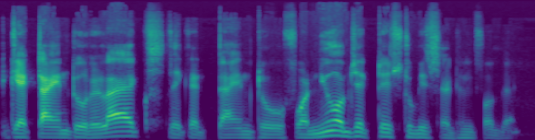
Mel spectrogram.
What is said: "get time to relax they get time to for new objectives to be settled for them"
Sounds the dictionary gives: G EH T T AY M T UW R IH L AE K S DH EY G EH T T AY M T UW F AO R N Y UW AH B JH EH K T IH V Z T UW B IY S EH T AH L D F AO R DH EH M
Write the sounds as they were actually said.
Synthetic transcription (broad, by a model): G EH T T AY M T UW R IH L AE K S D EY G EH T T AY M T UW F AO R N Y UW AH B JH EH K T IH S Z T UW B IY S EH T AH N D F AO R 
